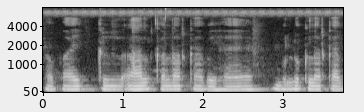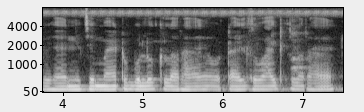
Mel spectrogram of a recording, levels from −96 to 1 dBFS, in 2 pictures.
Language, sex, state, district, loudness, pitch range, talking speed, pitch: Hindi, male, Jharkhand, Palamu, -18 LUFS, 110-115 Hz, 170 wpm, 115 Hz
